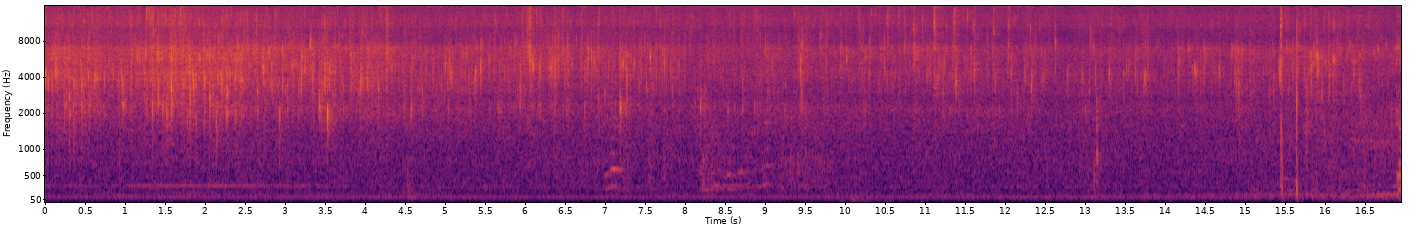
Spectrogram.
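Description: Soybean balls fry in a pan with a steady, close crackling sizzle that runs the whole way through, broken by a few sharp pops and faint stirring.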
